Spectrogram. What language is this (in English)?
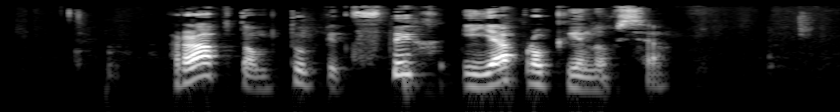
Ukrainian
